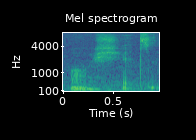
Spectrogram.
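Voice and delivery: ordinary talk, nothing marked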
